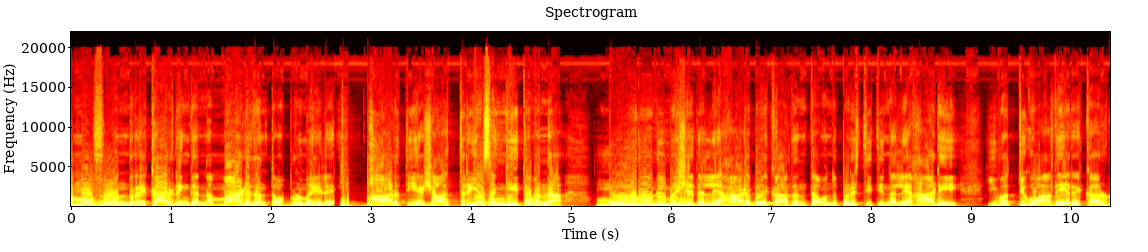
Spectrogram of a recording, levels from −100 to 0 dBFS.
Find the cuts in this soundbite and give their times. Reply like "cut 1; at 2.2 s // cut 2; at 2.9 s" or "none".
cut 1; at 2.7 s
